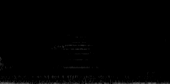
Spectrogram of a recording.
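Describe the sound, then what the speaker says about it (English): A house cat meows once, a drawn-out, clear call close by over a steady low background hum, with no one talking during it. "He's meowing."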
